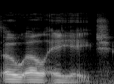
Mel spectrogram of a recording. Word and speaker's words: Ola: And when I say Ola, I don't mean like the Spanish Ola. It is OLAH, Ola. Because I think the Ola. Spanish Ola is HOLA. Yeah. Yeah. So it's different, but we pronounce it Ola.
